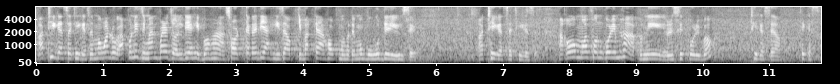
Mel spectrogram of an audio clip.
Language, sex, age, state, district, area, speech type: Assamese, female, 30-45, Assam, Barpeta, urban, spontaneous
